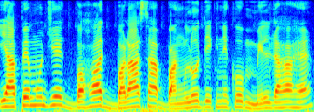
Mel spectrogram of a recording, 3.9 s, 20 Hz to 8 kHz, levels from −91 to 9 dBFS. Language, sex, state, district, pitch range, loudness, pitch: Hindi, male, Bihar, East Champaran, 145-175 Hz, -14 LUFS, 160 Hz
